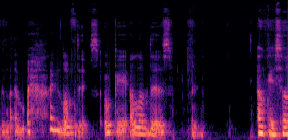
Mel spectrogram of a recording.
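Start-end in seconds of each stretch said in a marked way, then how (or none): 0.0-2.2 high, whispered squeal of delight; breathless gush. Real, not acted. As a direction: gush under your breath over something adorable. Gushing over cute book page.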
